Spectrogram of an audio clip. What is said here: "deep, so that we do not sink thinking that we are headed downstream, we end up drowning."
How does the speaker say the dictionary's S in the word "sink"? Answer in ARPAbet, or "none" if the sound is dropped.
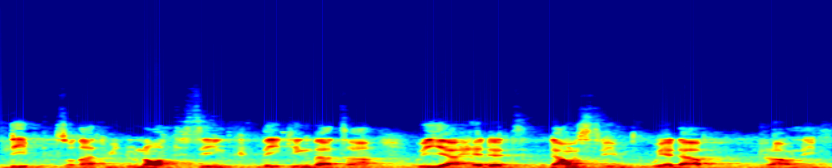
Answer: TH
